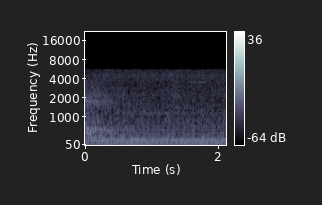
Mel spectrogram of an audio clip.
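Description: Steady electrical mains hum, with faint hiss underneath, in a pause of the recorded speech.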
